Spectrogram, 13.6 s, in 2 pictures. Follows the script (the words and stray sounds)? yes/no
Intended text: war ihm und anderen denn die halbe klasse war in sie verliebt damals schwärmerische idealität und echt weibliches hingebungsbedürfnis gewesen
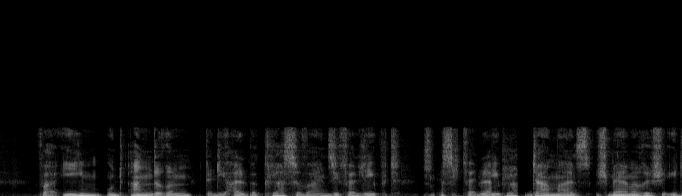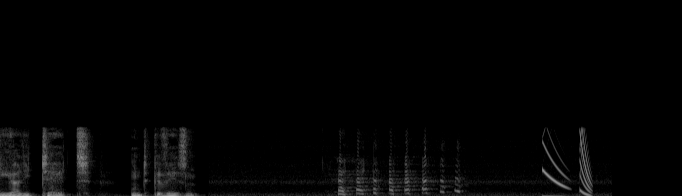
no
